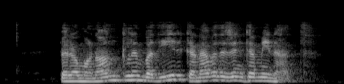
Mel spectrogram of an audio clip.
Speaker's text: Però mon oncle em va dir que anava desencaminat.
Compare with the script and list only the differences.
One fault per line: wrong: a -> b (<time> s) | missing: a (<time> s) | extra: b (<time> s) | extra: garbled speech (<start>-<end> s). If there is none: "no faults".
no faults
